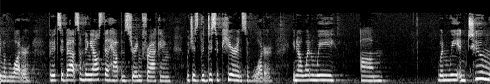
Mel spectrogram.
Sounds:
woman speaking, speech

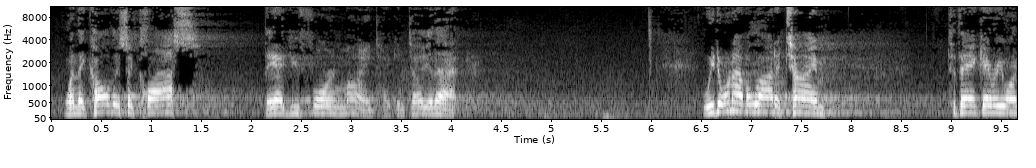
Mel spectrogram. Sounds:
narration, man speaking, speech

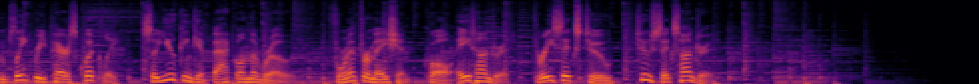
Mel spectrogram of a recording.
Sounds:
speech, music

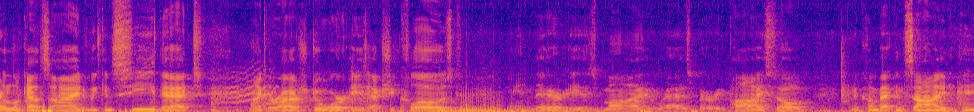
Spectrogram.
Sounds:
door, speech

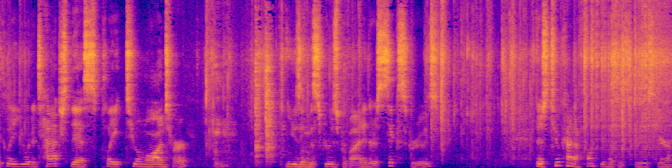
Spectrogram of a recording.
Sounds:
inside a small room, speech

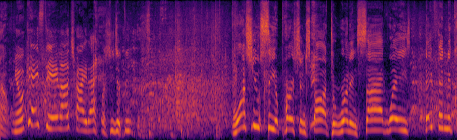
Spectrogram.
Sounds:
speech, run

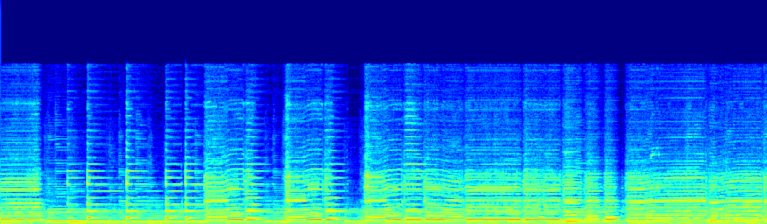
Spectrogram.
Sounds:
violin, pizzicato, bowed string instrument

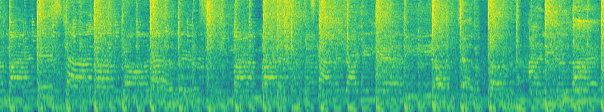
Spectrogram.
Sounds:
music

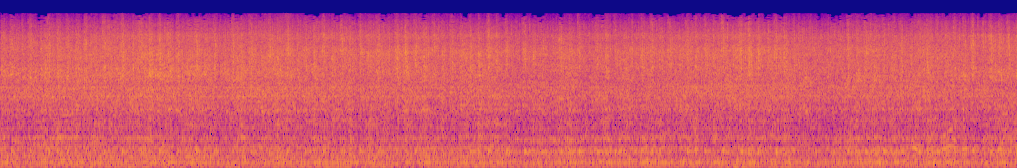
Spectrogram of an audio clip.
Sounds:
engine, idling, vehicle, heavy engine (low frequency)

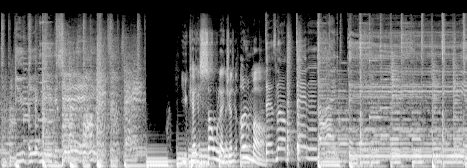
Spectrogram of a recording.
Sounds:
music, reggae, soul music

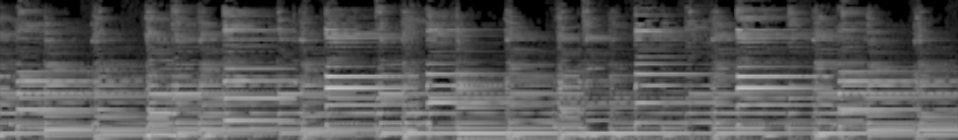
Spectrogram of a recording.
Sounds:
music, plucked string instrument, guitar, playing acoustic guitar, acoustic guitar, strum, musical instrument

